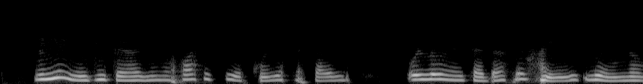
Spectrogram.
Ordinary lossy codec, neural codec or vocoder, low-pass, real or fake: none; codec, 16 kHz, 0.5 kbps, FunCodec, trained on Chinese and English, 25 frames a second; 3.6 kHz; fake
